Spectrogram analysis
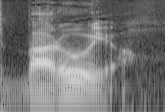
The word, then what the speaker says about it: barullo: Okay, and the last word is barullo. Barullo. Yeah, don't roll your R. It's just one R.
